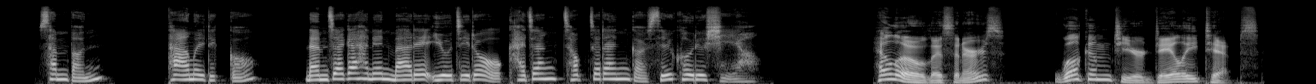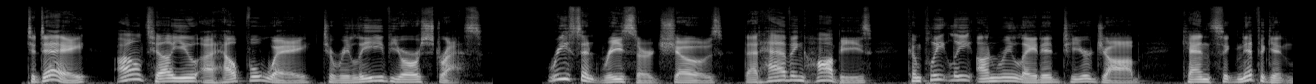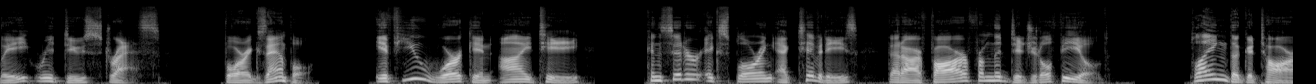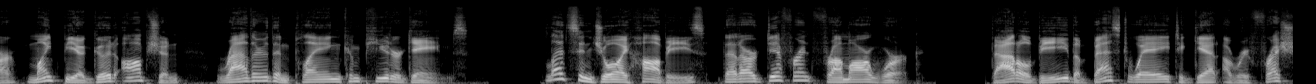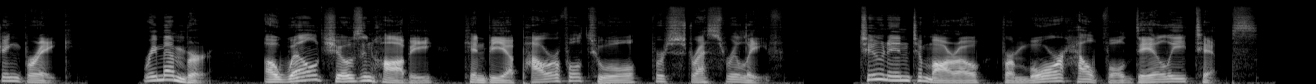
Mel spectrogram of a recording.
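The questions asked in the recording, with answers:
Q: 다음을 듣고 남자가 하는 말의 요지로 가장 적절한 것을 고르시오.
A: 업무와 무관한 취미는 스트레스 해소에 도움이 된다.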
